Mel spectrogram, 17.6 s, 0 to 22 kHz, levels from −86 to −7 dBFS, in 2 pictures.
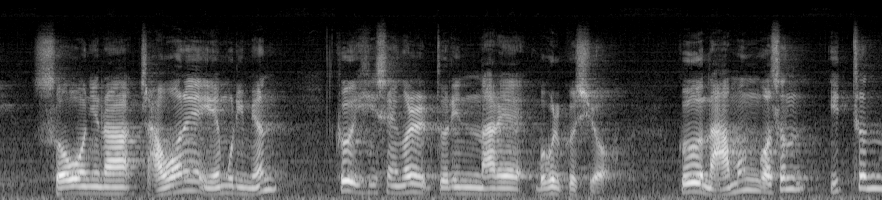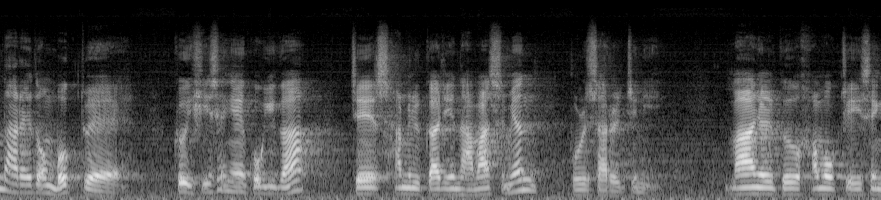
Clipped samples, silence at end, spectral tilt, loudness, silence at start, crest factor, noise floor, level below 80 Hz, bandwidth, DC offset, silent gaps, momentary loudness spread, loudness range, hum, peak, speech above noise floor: under 0.1%; 0 s; -3.5 dB/octave; -22 LUFS; 0 s; 22 dB; -46 dBFS; -50 dBFS; 15.5 kHz; under 0.1%; none; 14 LU; 4 LU; none; 0 dBFS; 24 dB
